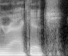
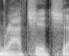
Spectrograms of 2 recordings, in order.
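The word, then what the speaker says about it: Rakić: I'm going to go with the Serbian Rakic. I'm sorry, I mispronounced his name. Rakic.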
